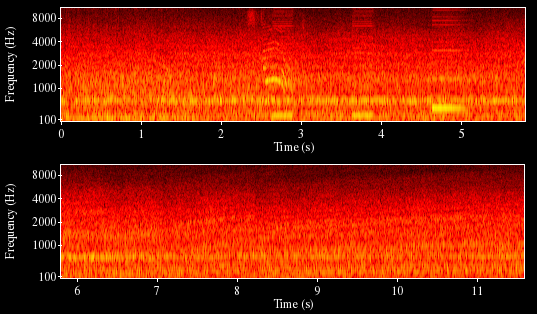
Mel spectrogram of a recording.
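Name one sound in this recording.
Racing car engines hum and rev loudly.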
